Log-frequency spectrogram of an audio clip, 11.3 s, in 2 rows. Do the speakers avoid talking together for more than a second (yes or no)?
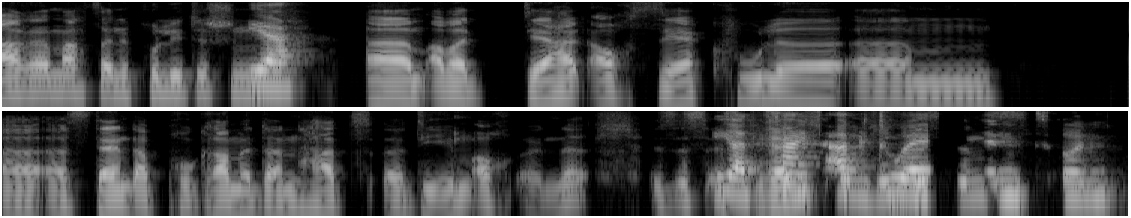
no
